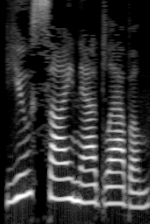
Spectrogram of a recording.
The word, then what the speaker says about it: Ústí nad Labem: Giusti nad labem check pronunciation you sign a blab um listen formerly known by its German name Asik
